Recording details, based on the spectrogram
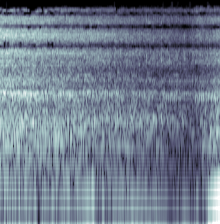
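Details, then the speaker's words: Skoda with newly installed eBay pod filter intake, first test drive: engine revs with loud intake rush under power, then hissy whoosh as throttle closes; healthy turbo blow-off. "Obviously, when I give it some power. Oh, dude. I don't know if you guys can hear the blow off."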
